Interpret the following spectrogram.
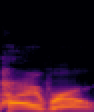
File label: "pyro", female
